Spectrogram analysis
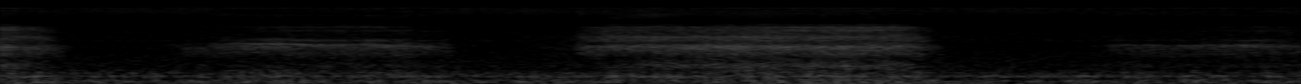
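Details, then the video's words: Loud snoring from Butters, a house cat: breathy, snorting rasps alternating with short silences, one long wheezy breath in the middle louder than the rest, indoors and otherwise quiet. "Cat Snores Loudly"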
